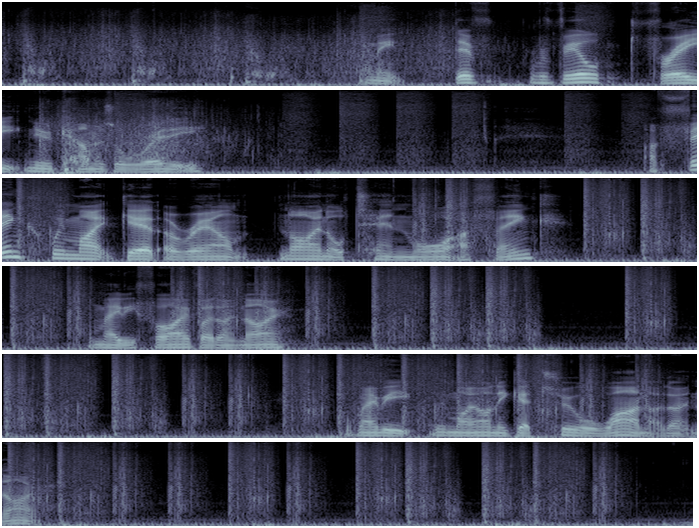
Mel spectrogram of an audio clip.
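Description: Footsteps crunch on grass and sand.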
